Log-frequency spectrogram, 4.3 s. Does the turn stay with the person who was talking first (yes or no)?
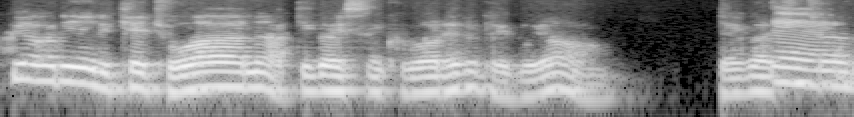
yes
